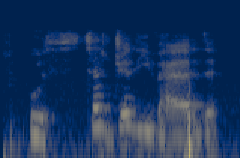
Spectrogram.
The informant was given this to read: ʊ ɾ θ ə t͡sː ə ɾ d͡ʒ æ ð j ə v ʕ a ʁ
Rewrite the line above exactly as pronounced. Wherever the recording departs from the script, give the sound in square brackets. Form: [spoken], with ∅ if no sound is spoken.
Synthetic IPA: ʊ ɾ θ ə t͡sː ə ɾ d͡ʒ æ ð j ə v ʕ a [ð]

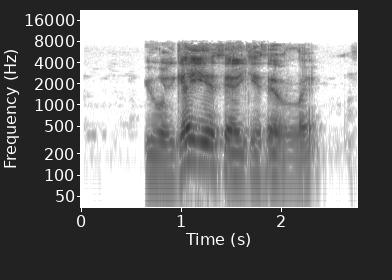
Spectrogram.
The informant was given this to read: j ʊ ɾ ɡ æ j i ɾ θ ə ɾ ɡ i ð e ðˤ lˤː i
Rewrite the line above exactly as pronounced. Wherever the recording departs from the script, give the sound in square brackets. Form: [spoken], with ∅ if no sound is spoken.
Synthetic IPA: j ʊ ɾ ɡ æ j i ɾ θ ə ɾ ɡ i [θ] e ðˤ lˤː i

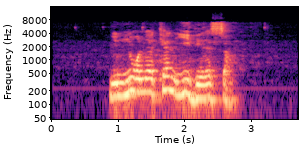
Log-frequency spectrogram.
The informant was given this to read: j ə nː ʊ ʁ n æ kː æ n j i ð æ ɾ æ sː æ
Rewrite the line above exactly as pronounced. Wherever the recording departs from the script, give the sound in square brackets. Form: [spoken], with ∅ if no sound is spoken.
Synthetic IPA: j ə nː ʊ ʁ n æ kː æ n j i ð [i] ɾ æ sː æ

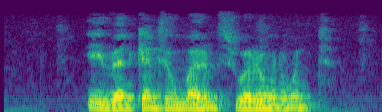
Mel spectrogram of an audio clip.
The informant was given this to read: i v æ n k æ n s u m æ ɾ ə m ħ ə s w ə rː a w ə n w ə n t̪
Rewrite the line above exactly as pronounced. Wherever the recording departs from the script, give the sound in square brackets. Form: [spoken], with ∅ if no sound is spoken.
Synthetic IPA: i v æ n k æ n [θ] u m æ ɾ ə m [θ] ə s w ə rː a w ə n w ə n t̪

